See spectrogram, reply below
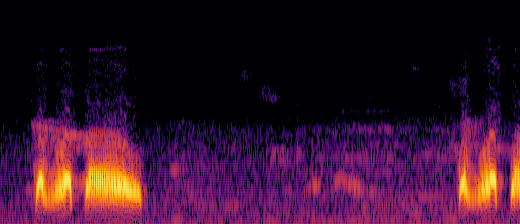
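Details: Lure spotted dove cooing for wild doves: a low wavering note and long steady coo, a long pause, then the next coo beginning, in quiet surroundings.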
